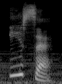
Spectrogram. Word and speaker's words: Isis: Horus's mom is named Isis. Uh-huh. But in ancient Egyptian, it's pronounced closer to Isa or as H.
